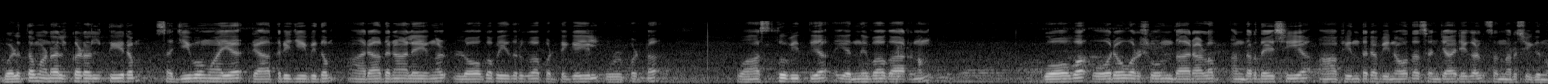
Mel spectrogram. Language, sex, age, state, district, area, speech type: Malayalam, male, 60+, Kerala, Idukki, rural, read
